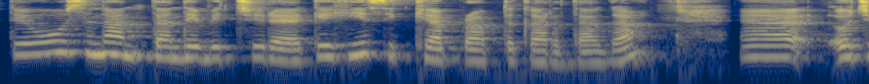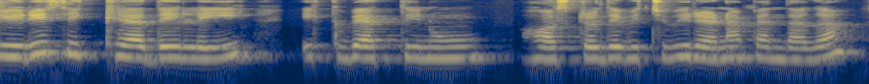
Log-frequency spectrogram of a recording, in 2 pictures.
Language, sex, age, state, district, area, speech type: Punjabi, female, 30-45, Punjab, Patiala, rural, spontaneous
